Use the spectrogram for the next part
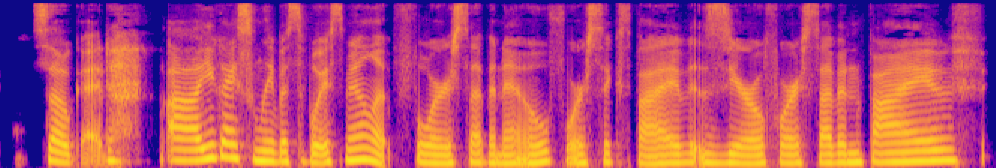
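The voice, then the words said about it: Voice in poor condition. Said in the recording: “I can hear just how much my voice is not great this week”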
